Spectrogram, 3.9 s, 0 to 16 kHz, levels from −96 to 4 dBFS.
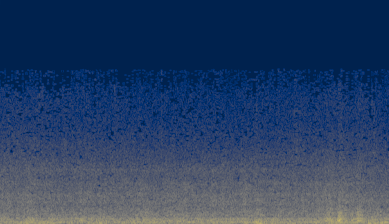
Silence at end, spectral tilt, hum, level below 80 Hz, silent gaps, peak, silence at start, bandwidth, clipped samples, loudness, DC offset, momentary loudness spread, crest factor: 0 s; -8 dB/octave; none; -40 dBFS; none; -10 dBFS; 0 s; 10.5 kHz; under 0.1%; -32 LUFS; under 0.1%; 6 LU; 22 dB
